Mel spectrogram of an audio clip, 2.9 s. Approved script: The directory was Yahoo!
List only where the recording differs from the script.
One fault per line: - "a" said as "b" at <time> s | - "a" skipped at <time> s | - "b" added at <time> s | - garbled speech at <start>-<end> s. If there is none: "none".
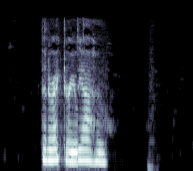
- "was" skipped at 1.1 s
